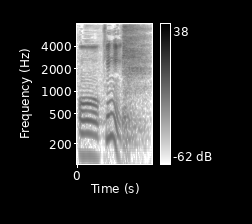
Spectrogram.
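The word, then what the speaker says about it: おおきに: 일본 도쿄 사람들은 아리가또 고자이마스 하는데, 오사카 사람들은 오끼니. 어떻게 들으면은 크다라고 하는 말, 오기라는 말로 쓰는 것 같은데, 이상하게 간사이 사람들은 오끼니군, 고맙습니다. 그럴 때도 마찬가지로 오사카처럼 이렇게 길게 장음으로 발음을 한다라는 걸 보시기 바랍니다.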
